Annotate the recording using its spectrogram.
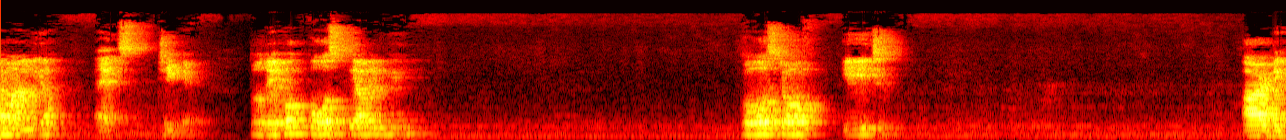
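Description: A man speaks calmly and clearly, in short phrases with pauses, close to a microphone.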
